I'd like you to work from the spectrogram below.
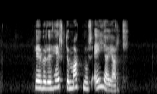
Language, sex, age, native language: Icelandic, female, 40-49, Icelandic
